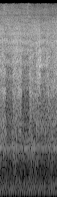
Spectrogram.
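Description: Continuous airbrush spraying black paint, a steady soft airy hiss with slight pulsing, close up and alone.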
